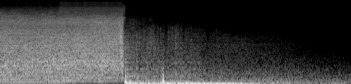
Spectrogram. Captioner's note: loud blast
